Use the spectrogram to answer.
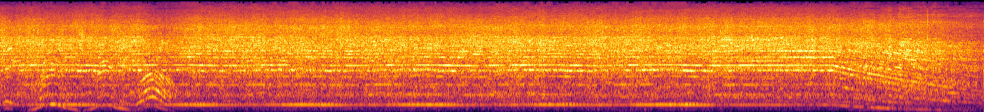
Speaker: really feel it picking up the pile in the carpet so there we go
